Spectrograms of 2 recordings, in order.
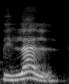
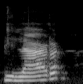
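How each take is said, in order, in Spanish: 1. El nombre termina en sonido L. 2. El nombre termina en sonido R. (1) "ellos me dicen, ah, Pilar" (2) "cuando a mí me preguntan cómo me llamo y digo Pilar"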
